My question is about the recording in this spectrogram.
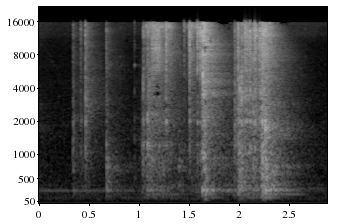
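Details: Wales adding machine after cleanup and repairs: crisp ratcheting clatter in quick even bursts, each cycle completing cleanly with no hesitation; working properly, though the ribbon needs replacing.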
